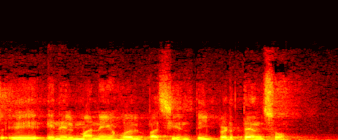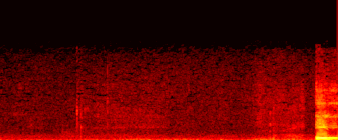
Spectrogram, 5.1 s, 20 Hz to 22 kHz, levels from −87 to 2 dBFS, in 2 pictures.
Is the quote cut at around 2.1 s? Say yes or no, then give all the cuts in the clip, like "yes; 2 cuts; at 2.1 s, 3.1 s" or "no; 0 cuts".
no; 0 cuts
